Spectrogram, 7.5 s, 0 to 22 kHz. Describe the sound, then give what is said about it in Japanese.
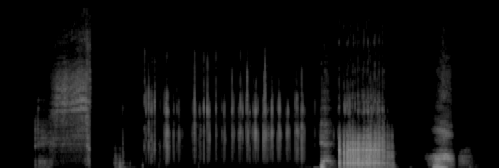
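Three dice rattle and tumble on the right side, a quick train of small clattering clicks as they bounce and settle on 2, 3 and 1, framed by brief rustling and shuffling sounds before and after. “今度は、右からサイコロです。”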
